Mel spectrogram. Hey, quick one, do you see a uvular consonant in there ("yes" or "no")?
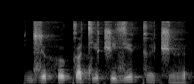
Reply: no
